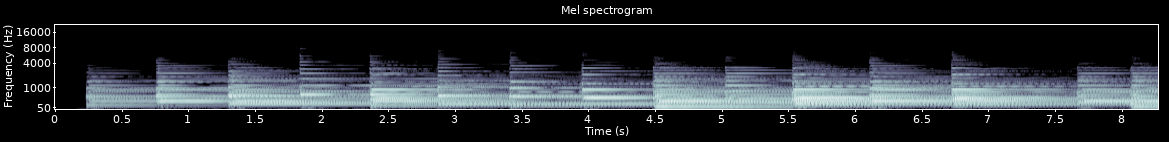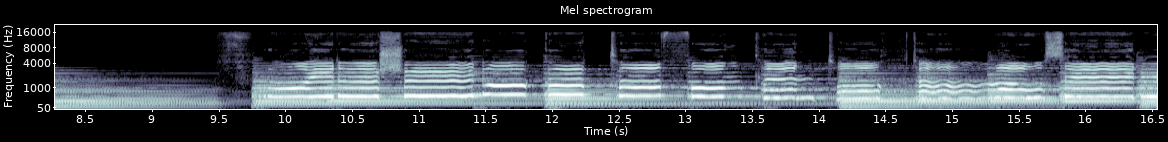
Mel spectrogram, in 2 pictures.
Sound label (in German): Freude schoener Goetterfunken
